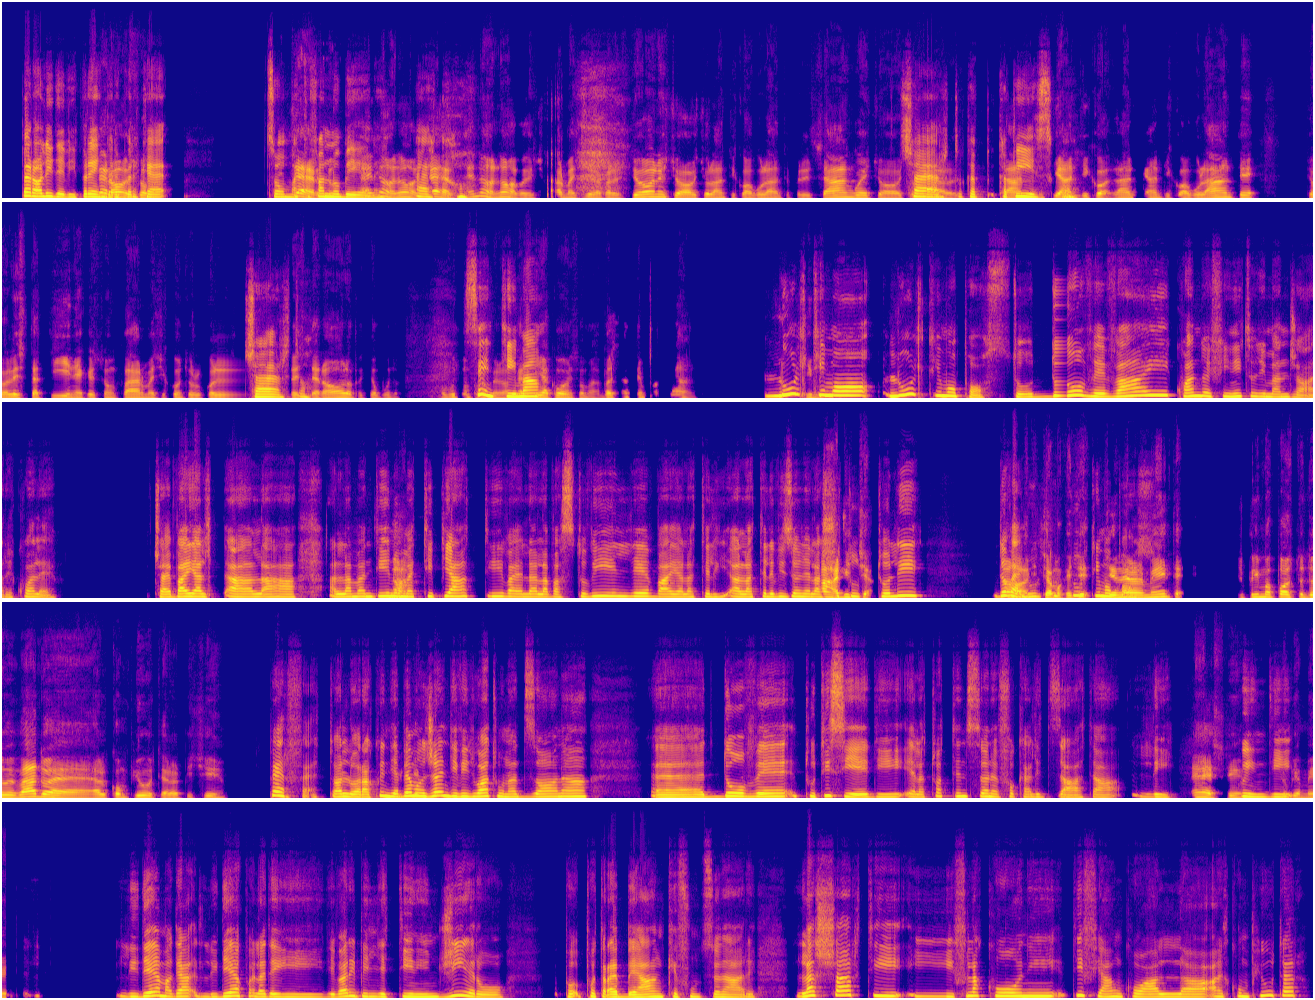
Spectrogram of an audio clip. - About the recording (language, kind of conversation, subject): Italian, advice, Quali difficoltà stai incontrando nel ricordare o nel seguire regolarmente una terapia o l’assunzione di farmaci?
- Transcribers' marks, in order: exhale; "insomma" said as "nsomma"; laughing while speaking: "Ecco"; chuckle; other background noise; distorted speech; tapping; "Cioè" said as "ceh"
